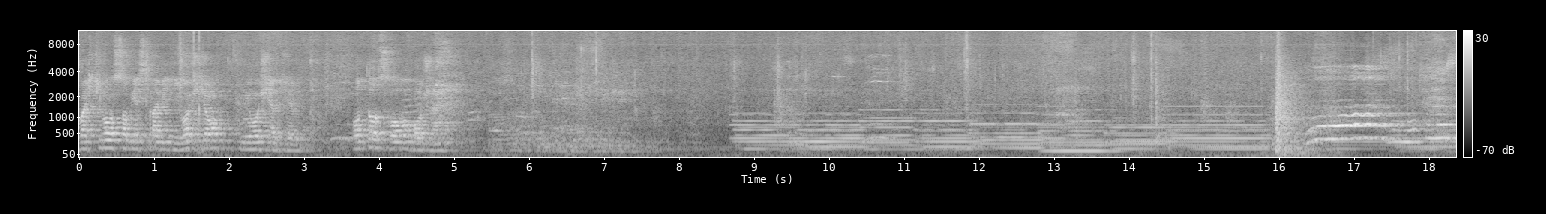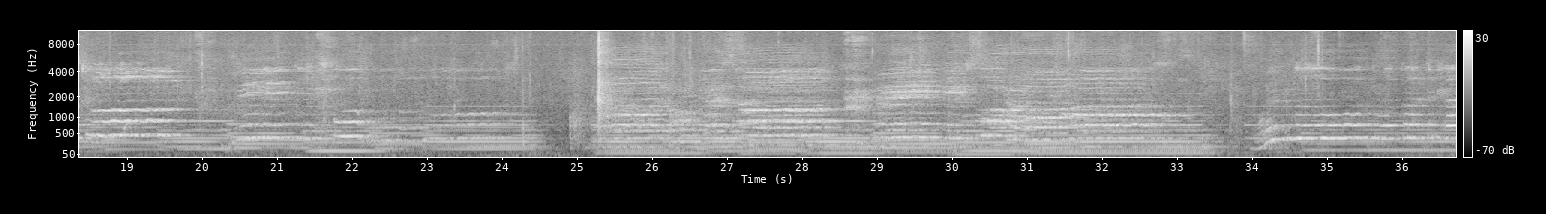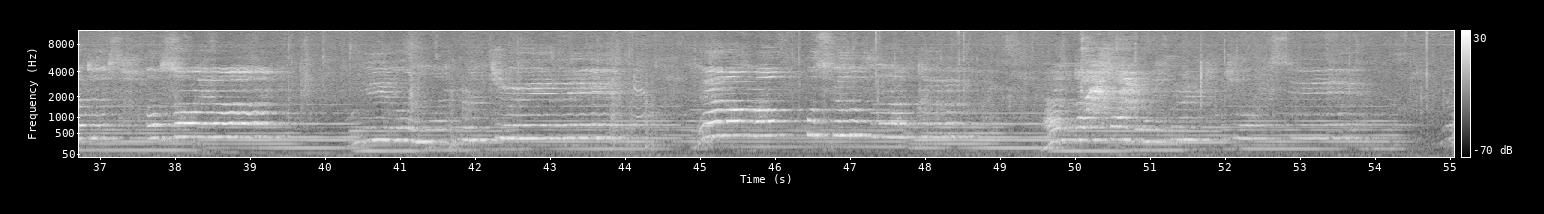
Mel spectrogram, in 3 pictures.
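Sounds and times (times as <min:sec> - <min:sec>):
organ chords: 0:06.0 - 0:55.0
choir singing: 0:16.4 - 0:24.5, 0:25.1 - 0:39.5, 0:45.0 - 0:55.0.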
